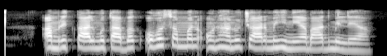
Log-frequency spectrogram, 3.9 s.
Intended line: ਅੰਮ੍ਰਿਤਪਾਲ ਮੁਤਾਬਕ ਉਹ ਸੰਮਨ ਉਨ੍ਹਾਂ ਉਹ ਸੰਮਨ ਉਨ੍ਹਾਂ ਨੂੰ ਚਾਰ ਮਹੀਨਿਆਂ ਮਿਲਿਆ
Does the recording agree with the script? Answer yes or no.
no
